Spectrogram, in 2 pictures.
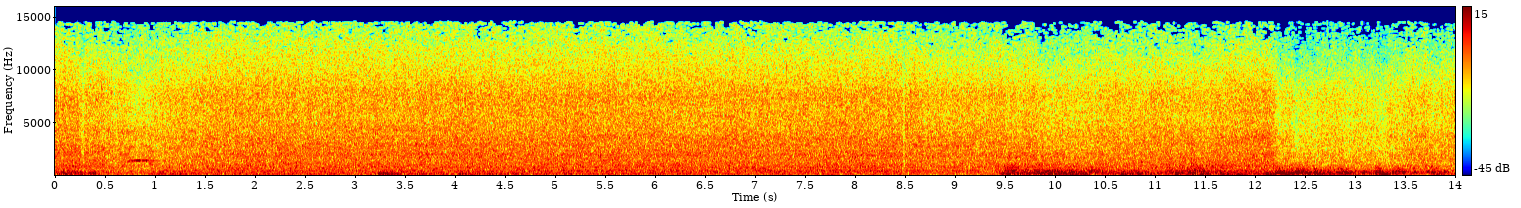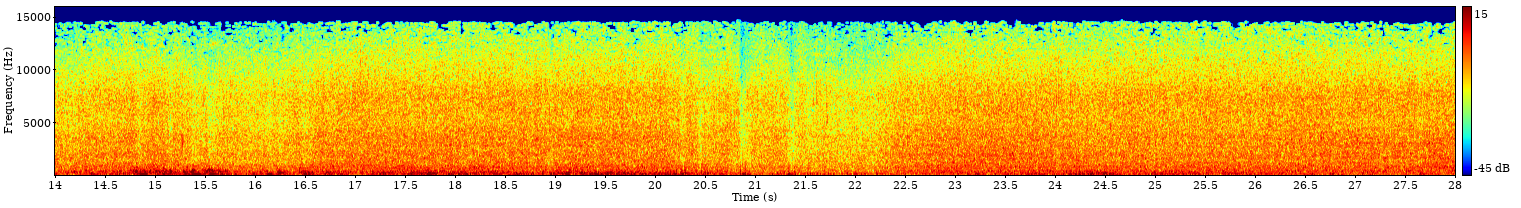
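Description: Torrential rain pouring down steadily in a thunderstorm, a dense even hiss. From about a third of the way in until past the middle, a low, uneven rumbling rises and falls beneath the rain.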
